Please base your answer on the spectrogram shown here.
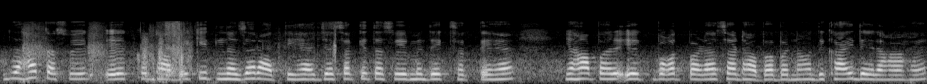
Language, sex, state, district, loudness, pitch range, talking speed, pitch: Hindi, female, Haryana, Rohtak, -15 LUFS, 235-255 Hz, 180 wpm, 245 Hz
